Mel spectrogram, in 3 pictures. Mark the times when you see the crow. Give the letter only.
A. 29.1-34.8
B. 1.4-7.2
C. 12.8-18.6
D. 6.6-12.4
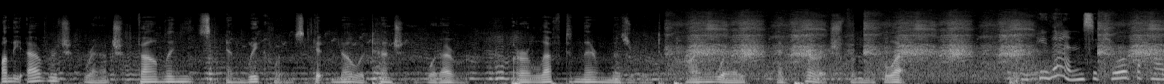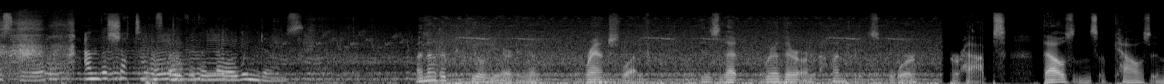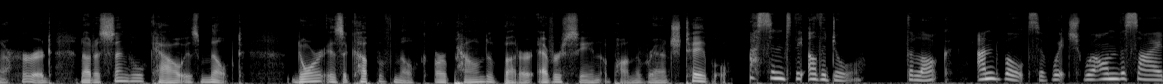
D.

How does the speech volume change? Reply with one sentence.
The loudness of the speech stays about the same.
